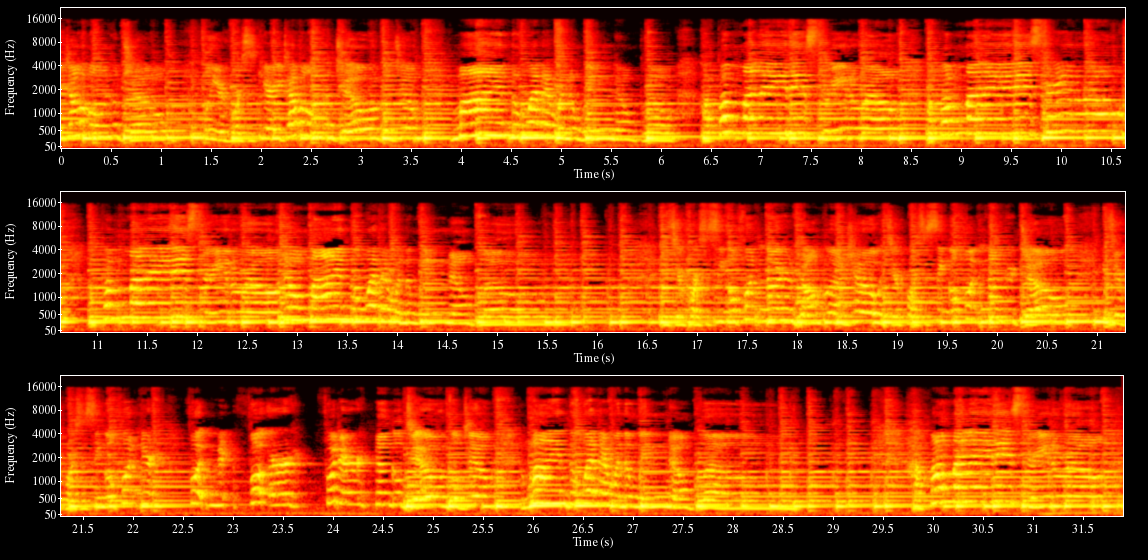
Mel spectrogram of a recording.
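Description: A ukulele strummed in a steady rhythm while a woman sings a traditional square-dance tune. The playing breaks off briefly about two thirds of the way through.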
